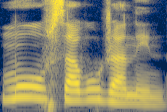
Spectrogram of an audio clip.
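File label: "муувса вуджанін", Komi, female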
